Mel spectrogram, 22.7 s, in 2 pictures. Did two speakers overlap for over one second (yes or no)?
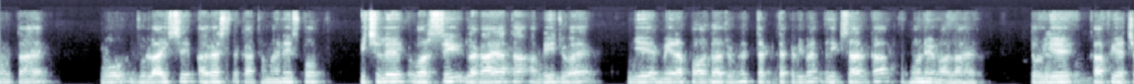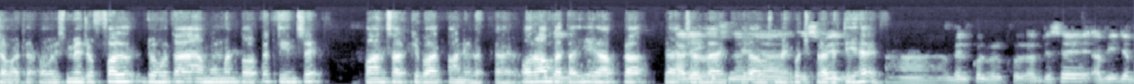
yes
